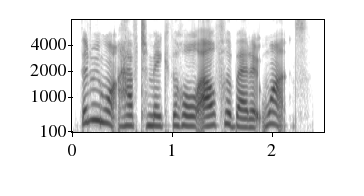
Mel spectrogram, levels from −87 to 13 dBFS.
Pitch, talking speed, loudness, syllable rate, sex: 270 Hz, 260 wpm, -20 LUFS, 6.3 syllables/s, female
